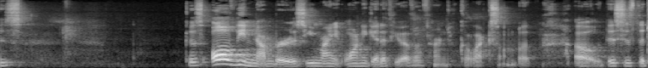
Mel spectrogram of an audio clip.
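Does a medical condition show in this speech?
No.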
